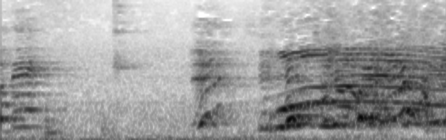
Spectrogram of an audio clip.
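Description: Several women's voices exclaiming and laughing excitedly, a short high-pitched cry at the start, then overlapping voices loudly from about a second in.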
